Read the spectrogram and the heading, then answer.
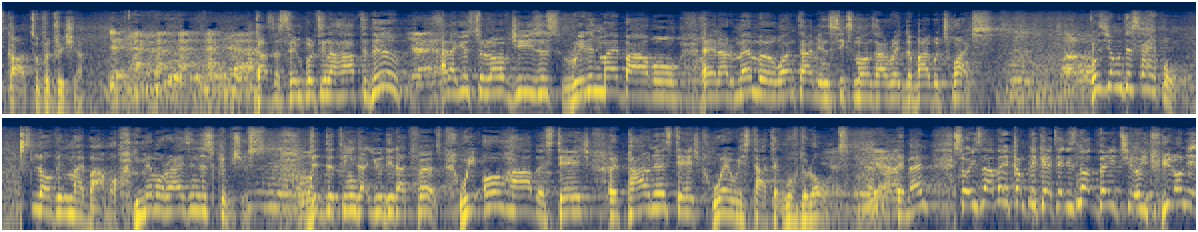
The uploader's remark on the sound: at the European Missions Conference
